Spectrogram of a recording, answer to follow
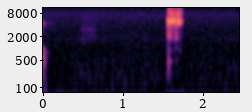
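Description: Near silence, broken once by a short, faint breathy sound from a person, about a second and a half in.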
